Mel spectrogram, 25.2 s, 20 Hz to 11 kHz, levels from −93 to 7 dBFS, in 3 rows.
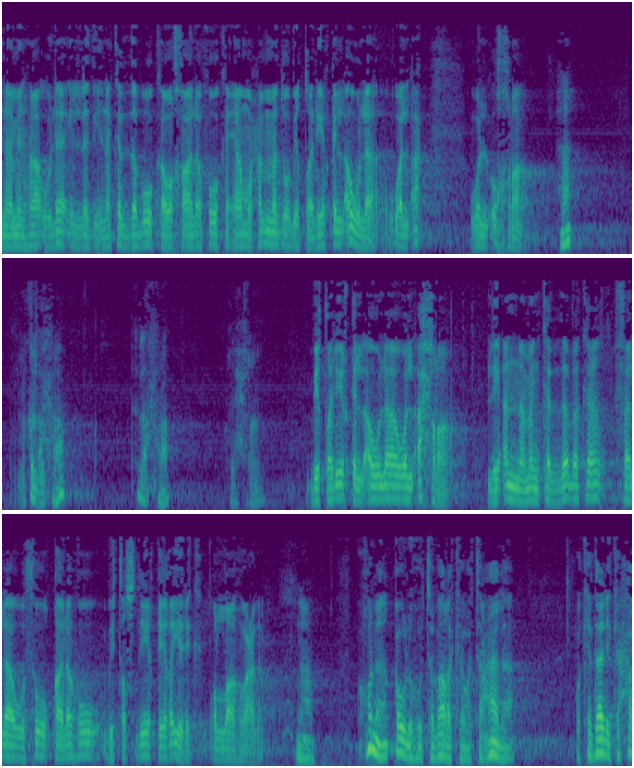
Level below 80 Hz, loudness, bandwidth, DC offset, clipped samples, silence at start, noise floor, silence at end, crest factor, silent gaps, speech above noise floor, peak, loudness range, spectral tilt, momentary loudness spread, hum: -60 dBFS; -29 LUFS; 8.8 kHz; under 0.1%; under 0.1%; 0 s; -65 dBFS; 0 s; 22 dB; none; 37 dB; -8 dBFS; 11 LU; -6 dB/octave; 15 LU; none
